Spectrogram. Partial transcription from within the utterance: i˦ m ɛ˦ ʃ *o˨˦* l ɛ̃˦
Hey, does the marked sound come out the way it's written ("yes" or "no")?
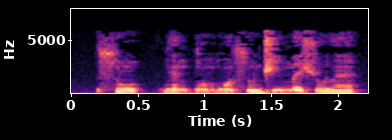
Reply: no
